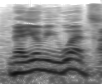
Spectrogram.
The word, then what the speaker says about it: Naomi Watts: Naomi Watts, ahí como está. 25 watts, ¿no? Como los watts de las bombitas.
